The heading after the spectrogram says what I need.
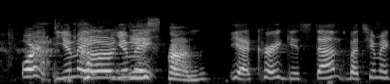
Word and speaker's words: Kyrgyzstan: pronouncing the country i mean i i i pronounce it as uh kajista it's kyrgyzstan or you mean yeah kyrgyzstan but you may call it kyrgyz republic cookies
